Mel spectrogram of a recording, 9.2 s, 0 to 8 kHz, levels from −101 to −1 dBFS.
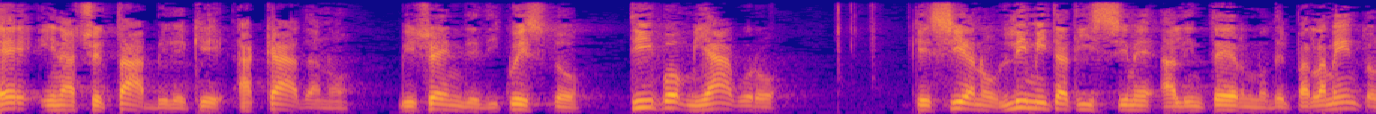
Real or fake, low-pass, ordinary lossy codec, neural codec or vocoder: real; 7.2 kHz; none; none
